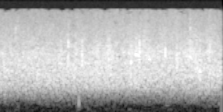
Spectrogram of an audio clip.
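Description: Faint steady hiss with a few very faint ticks. There is no loud horn clash.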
